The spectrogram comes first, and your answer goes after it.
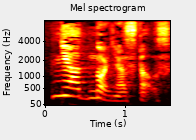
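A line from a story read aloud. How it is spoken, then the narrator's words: Good-natured laughing reply. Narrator (Russian): ответил гостеприимный хозяин, добродушно смеясь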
